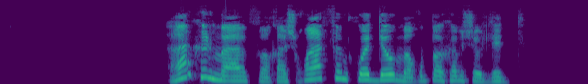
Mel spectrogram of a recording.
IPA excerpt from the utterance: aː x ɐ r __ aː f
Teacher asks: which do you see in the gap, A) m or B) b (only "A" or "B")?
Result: A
